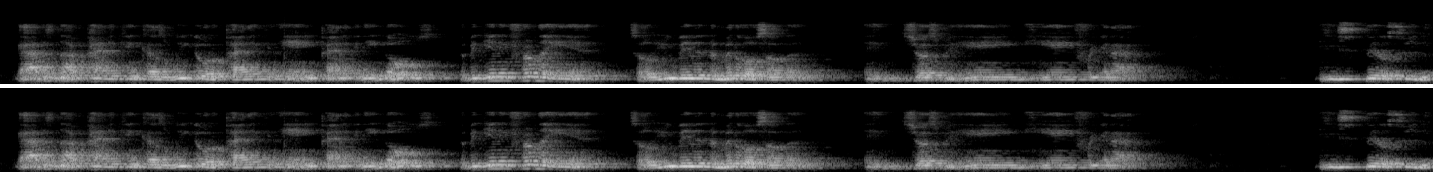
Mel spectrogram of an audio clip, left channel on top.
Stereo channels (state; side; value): identical; both; correlation 1.00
